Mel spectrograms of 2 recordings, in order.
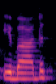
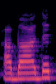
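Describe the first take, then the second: First: The word begins with an 'i' vowel. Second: The word begins with a long 'a' vowel. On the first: The speaker calls it right. "इसको इबादत पढ़ेंगे" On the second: The speaker calls it wrong. "आबादत या उबादत नहीं पढ़ेंगे"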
